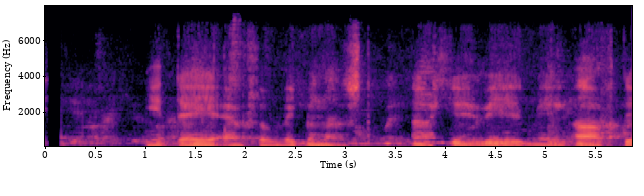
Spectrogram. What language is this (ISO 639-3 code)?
isl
